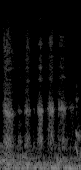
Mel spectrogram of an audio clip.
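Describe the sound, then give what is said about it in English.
A person takes a quick series of sharp, gasping inhales, about six short breaths in a steady rhythm, fairly loud with no talking, imitating someone running a race while only breathing in without exhaling. “Imagine trying to run a race and you're just breathing in.”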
